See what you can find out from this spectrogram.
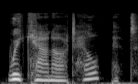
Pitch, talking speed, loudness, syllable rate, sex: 205 Hz, 175 wpm, -21 LUFS, 4.2 syllables/s, female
